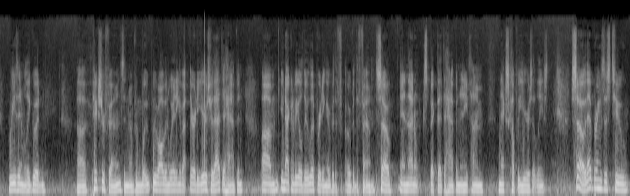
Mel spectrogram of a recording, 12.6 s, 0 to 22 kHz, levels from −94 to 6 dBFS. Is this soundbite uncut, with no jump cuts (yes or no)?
no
